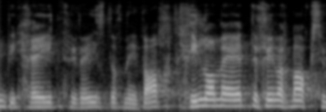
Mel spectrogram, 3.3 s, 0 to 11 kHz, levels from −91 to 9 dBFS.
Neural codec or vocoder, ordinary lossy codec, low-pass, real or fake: autoencoder, 22.05 kHz, a latent of 192 numbers a frame, VITS, trained on one speaker; none; none; fake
